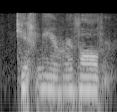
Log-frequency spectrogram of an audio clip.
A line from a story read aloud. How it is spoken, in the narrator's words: whispered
